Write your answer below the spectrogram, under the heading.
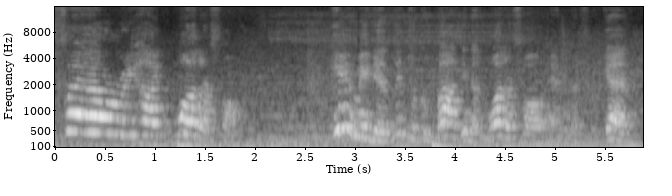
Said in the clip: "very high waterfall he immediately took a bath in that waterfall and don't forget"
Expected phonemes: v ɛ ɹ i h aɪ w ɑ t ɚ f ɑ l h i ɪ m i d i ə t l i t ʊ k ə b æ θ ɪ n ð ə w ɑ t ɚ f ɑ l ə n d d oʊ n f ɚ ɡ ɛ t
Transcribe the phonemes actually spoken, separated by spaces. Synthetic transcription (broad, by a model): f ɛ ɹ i h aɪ w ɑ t ɚ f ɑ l h i ɪ m i d i ə t l i t ʊ k ə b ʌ s ɪ n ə w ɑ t ɚ f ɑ l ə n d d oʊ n f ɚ ɡ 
